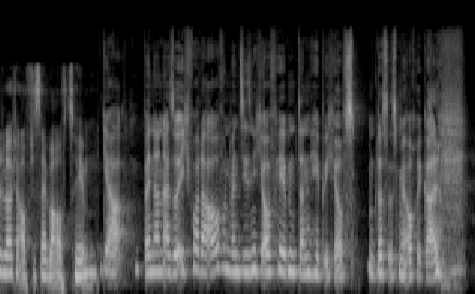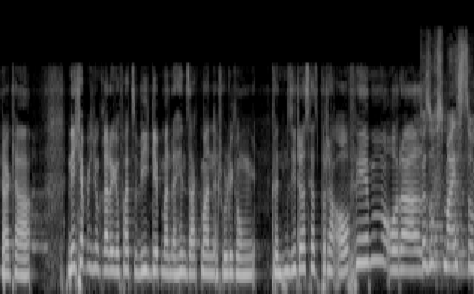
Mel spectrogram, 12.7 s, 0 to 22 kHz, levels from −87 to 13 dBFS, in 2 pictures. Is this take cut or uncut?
cut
